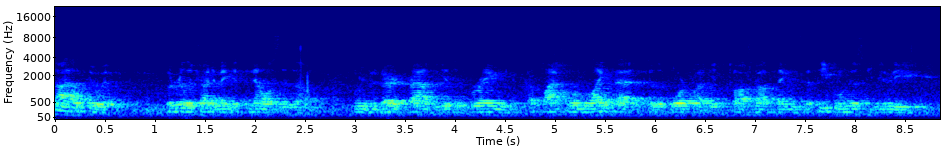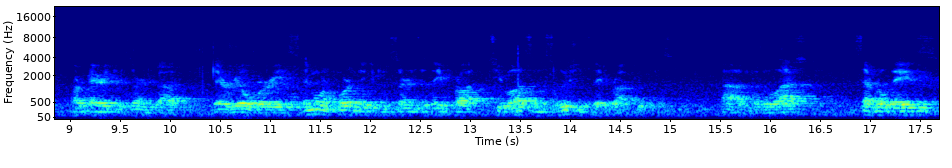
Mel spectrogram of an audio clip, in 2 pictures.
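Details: Adult male speaker; normal voice.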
